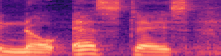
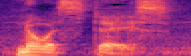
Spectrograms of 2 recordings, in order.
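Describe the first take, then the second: First: The stress is on the first syllable of estés. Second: The stress is on the last syllable of estés. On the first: The speaker calls it wrong. "don't stress the next to last vowel. Don't say" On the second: The speaker calls it right. "stress me"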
